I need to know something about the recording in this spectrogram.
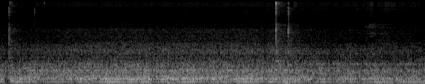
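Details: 1999 Whirlpool ACM052XH1 5,000 BTU window AC, about 23 years old, full charge, on high cool: a steady compressor hum under an even fan rush, no rattles. It runs normally, though the owner suspects a weakening compressor.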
